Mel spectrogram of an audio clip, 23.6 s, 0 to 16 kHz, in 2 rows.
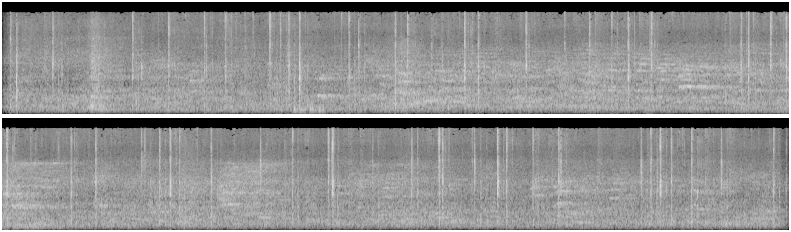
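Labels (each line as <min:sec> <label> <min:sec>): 0:00.0 Gentle rain falls consistently over a quiet urban area at night, creating a calm background with occasional muffled voices of people talking in the distance. 0:23.6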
